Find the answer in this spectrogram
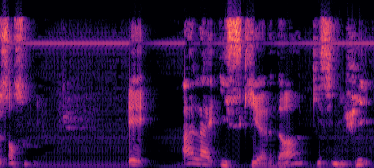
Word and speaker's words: izquierda: En fait, vous prononcez is, ensuite qui, da. Is, qui, da. Izquierda, si on va un tout petit peu plus vite.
